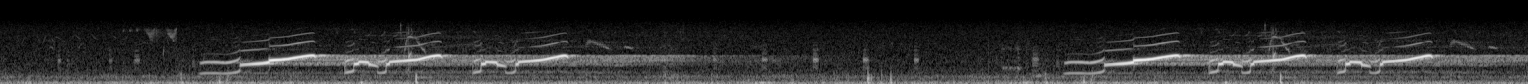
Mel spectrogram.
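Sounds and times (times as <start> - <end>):
black-throated loon wailing: 2.0 - 7.2, 10.6 - 15.2.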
